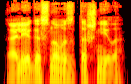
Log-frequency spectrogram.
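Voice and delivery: plain reading voice

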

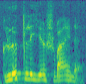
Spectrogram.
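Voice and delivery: grand, slow marketing announcement; slogan pitch. Acted. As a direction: savour the slogan you just invented.

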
